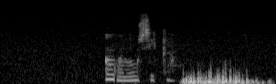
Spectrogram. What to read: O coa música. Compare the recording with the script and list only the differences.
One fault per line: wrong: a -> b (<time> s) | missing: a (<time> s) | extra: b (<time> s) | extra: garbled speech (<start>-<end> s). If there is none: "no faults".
no faults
